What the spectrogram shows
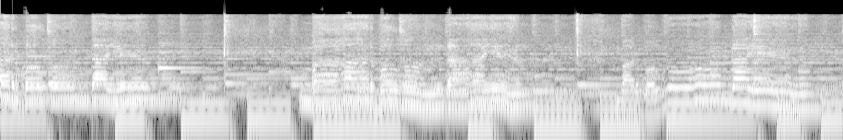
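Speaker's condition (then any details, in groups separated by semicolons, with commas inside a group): No condition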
